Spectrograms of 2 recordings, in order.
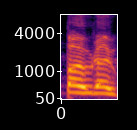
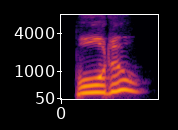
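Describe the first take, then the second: First: The name sounds like 'Bo-doh' with clear syllables. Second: The name sounds like the French city Bordeaux. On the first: "I've been saying Bodo Glimt for a long time" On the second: "I believe they're being pronounced as Bordeaux"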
